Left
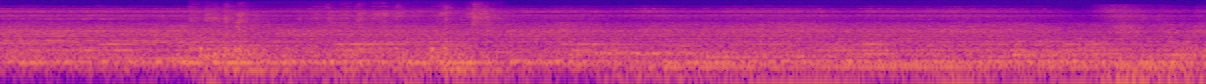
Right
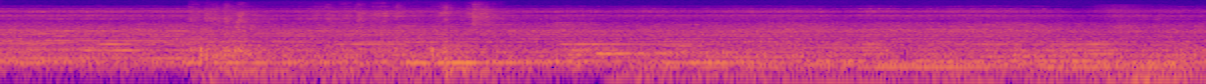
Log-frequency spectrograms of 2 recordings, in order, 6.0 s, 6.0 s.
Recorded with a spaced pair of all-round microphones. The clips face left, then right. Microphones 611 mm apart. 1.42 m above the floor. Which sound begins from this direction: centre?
Writing, at 0.9 s.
